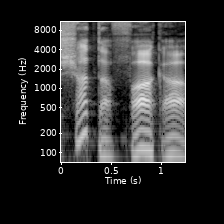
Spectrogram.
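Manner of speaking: grumbling, muttered aside. Retelling how a man at the gym finally snapped: retold muttering under breath. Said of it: "under his breath".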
